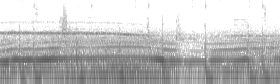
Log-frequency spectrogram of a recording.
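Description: A small Volvo car's engine in a video game accelerating steadily, a harmonic drone rising slightly in pitch with faint tire noise and clicks, continuous and fairly close.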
